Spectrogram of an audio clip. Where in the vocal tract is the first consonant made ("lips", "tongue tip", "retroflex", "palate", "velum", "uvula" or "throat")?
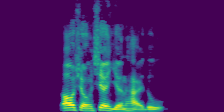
velum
